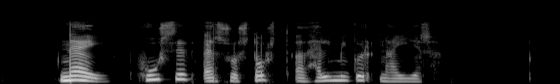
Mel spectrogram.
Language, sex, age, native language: Icelandic, female, 40-49, Icelandic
